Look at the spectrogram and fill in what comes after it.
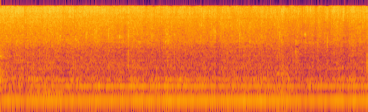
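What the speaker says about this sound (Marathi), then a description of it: "तेल गरम झालेलं आहे, आता आपण त्यामध्ये ना अर्धा चमचा जिरं, अर्धा चमचा राई" Cumin and mustard seeds sizzle in hot oil in a pan, a loud, dense, continuous frying crackle close up with a steady hum beneath, no voices.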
